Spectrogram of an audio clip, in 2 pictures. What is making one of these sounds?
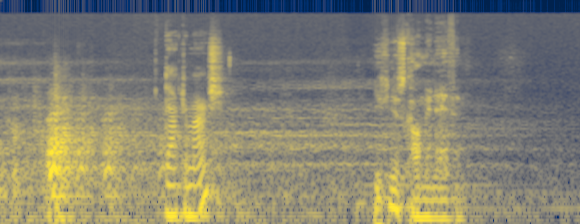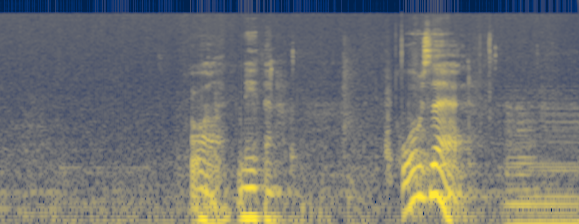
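A woman speaks tensely nearby.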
